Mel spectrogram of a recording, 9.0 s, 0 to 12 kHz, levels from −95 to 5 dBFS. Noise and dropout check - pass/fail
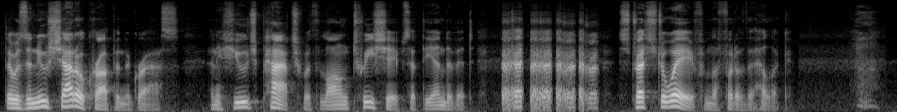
fail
